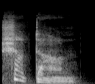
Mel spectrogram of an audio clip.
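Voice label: "shutdown", British English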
